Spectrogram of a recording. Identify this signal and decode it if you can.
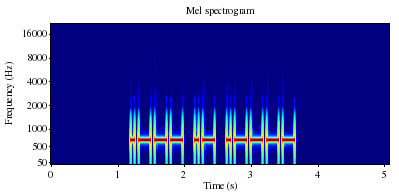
Morse code, heard as a keyed tone, about 20 wpm, 700 Hz. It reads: JA1
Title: Callsign Prefixes for Top 50 DXCC - 20wpm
